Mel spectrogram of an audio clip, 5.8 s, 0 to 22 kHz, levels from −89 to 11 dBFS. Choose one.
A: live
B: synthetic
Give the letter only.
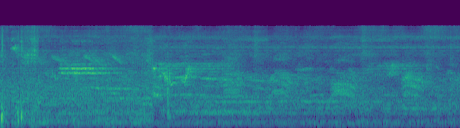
B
